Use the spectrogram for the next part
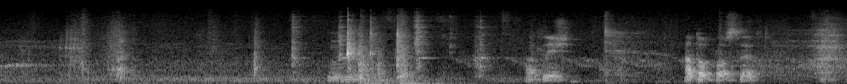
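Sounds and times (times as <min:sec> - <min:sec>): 
low steady hum: 0:00.0 - 0:08.2
speech: 0:03.3 - 0:03.5, 0:05.4 - 0:05.8, 0:06.8 - 0:07.7
door being pushed shut with soft knocks and creaks: 0:03.5 - 0:04.9.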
